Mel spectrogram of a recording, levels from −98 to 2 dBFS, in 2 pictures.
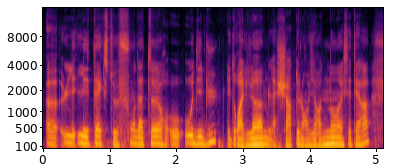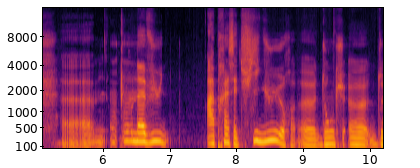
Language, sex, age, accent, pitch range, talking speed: French, male, 20-39, French, 120-160 Hz, 165 wpm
